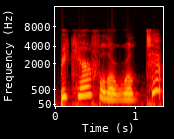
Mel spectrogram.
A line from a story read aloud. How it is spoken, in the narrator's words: she squealed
